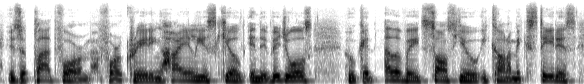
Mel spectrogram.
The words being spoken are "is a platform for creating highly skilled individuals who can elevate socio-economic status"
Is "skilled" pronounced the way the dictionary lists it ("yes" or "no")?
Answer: yes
